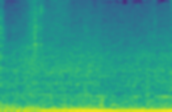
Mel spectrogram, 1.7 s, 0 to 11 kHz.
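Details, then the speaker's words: 2018+ Subaru WRX STI test drive after brake pad replacement, done to cure a squeak of a couple of weeks: only steady low road rumble while slowing, no squeal or scraping; brakes now quiet. "I don't hear it at all nice way to end president our tests"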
